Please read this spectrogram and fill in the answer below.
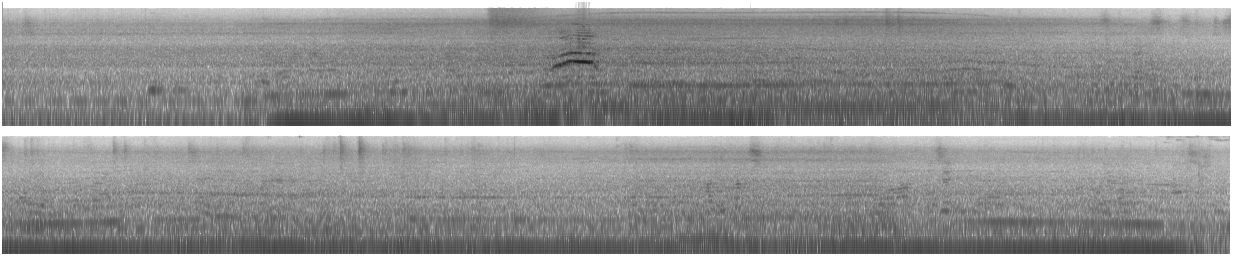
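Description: Single-deck diesel bus engine running under load, its drone getting louder about three seconds in as the bus pulls away. A brief rising whine comes near six seconds, and the engine tone shifts as it goes through the gears.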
